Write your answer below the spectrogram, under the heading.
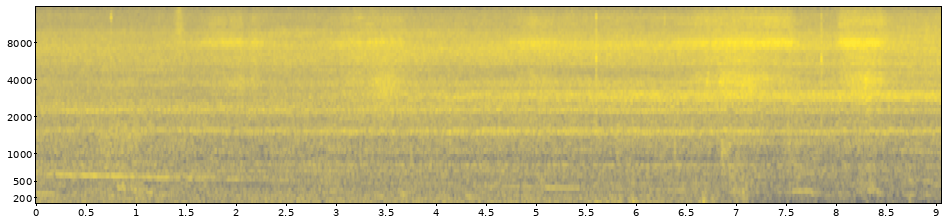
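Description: Sanyo 6000 series electric multiple unit pulling into a station and slowing. The motor whine falls in pitch and the wheels rumble on the rails, with steady high-pitched tones over them. The rumble fades out about seven seconds in as the train nears its stop.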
